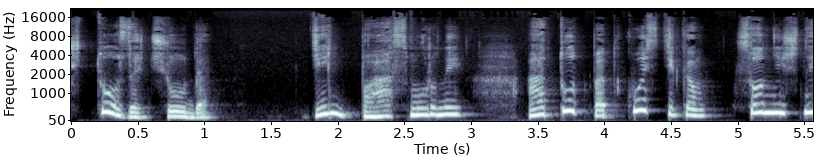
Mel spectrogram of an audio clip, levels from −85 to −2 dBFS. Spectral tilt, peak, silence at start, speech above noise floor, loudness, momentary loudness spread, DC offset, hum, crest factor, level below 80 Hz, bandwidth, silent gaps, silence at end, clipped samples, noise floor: -5.5 dB/octave; 0 dBFS; 0 s; 44 dB; -11 LUFS; 8 LU; under 0.1%; none; 10 dB; -54 dBFS; 19 kHz; none; 0 s; under 0.1%; -55 dBFS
